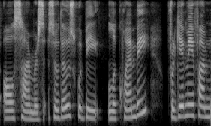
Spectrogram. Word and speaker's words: Leqembi: So those would be Leqembi. Forgive me if I'm not pronouncing them correctly.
